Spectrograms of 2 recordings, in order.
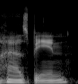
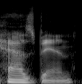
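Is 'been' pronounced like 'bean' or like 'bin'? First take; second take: bean; bin. First: The word 'been' has a long 'ee' vowel. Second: The word 'been' has a short vowel. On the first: The speaker calls it wrong. "Even if they say bean, it's a real has been. That feels weird and wrong" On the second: The speaker calls it right. "Feel like it should be has been"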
